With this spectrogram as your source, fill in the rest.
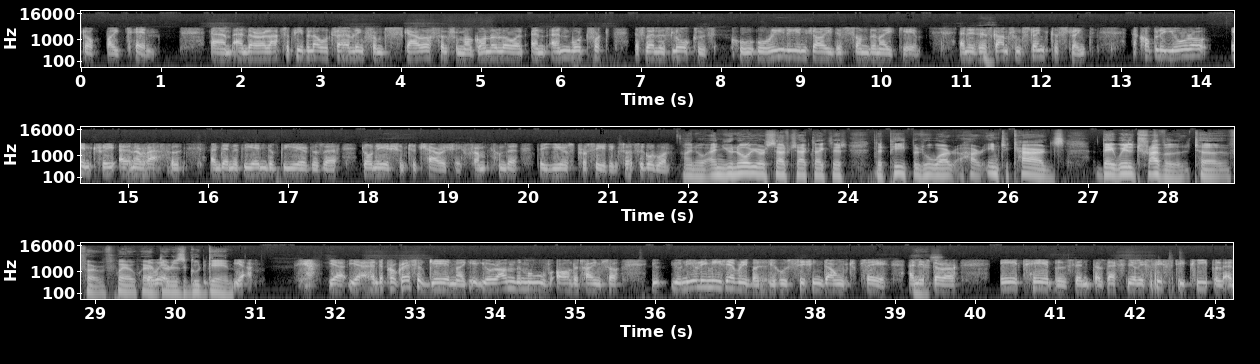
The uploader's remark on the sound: is joined on the phone by Whitegate correspondent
